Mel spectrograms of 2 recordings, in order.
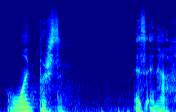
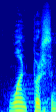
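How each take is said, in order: First: Soft voice of God. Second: Said in the usual way. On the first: Retold or imitated. God reassures the preacher, soft and hushed. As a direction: let "One person" fall softly, then breathe "is enough". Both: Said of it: "I hear God's voice".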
